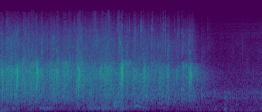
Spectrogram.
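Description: An audience applauds in a large hall, then the clapping dies away.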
